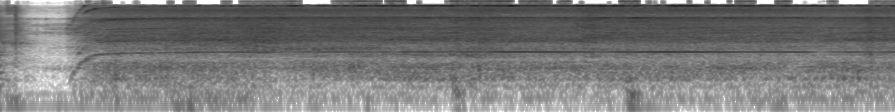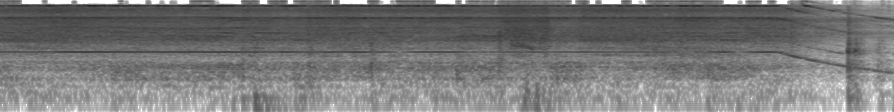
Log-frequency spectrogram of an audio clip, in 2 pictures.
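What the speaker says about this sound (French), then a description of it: "Et après, on aspire." A vacuum cleaner switches on and runs indoors in a freshly painted bedroom, making a loud, steady high-pitched whine for about sixteen seconds before shutting off.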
